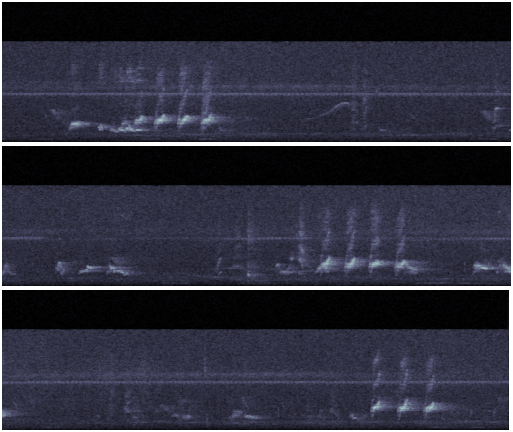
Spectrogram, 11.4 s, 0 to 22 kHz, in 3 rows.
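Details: Decoy red-whiskered bulbul with a 'mào lân' crest and dark bib, used for trapping, 6 November 2018. It sings quick clusters of bright, bubbling whistled notes, three main bursts roughly five seconds apart, over a quiet background hiss.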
